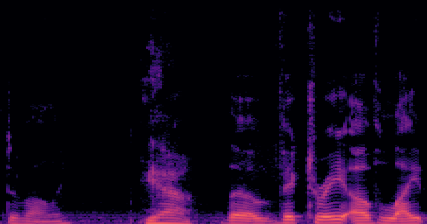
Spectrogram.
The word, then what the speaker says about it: Diwali: It's either spelled with a W or a V. Uh-huh. Usually a W, but it's Diwali.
